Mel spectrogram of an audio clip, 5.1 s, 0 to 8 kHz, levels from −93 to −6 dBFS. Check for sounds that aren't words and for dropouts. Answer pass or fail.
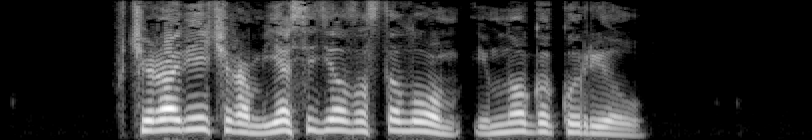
pass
